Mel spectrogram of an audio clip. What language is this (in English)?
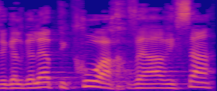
Hebrew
